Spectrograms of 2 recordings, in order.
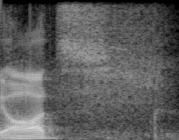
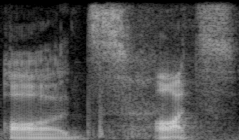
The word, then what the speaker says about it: aughts: The early odds. Aughts. With a T. The And it's aughts. spelled with, like, every letter in the alphabet. It's not just, like, O-T. It's like A-U-G-H-T-S. Oh, ought. Like Aughts. I oughta. Like Meaning, I oughta.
